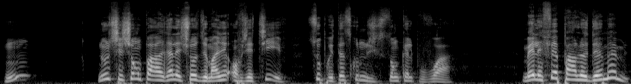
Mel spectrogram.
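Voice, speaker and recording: A man from Cameroon, an artist arguing hard in a panel discussion. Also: high voice. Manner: emphatic, rising to forceful declarations.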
